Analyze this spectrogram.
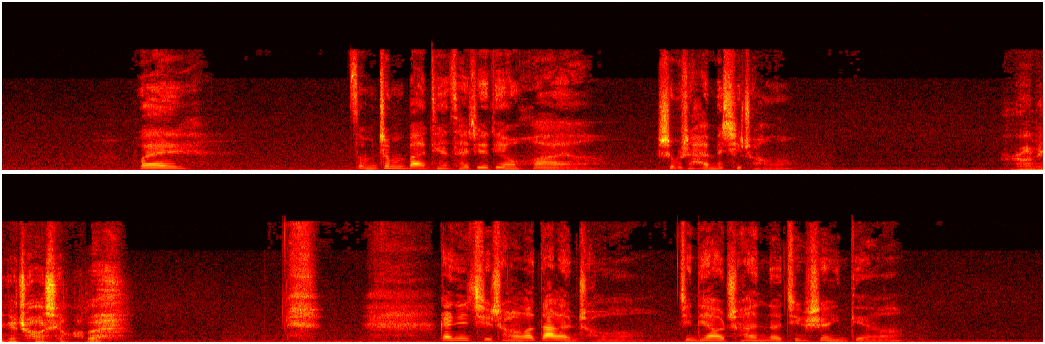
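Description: A young woman talks cheerfully on a phone, close by.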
